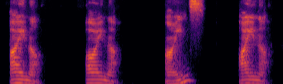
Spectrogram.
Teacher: miren qué pasa con la E. Se convierte en un schwa.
